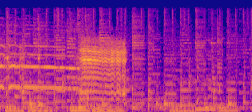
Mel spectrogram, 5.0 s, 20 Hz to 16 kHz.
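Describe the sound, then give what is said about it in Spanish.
A single rooster crow with a wavering, drawn-out call rises over a bouncy musical backing with steady low beats, loud, with no one speaking, played on a morning radio programme just after 8 a.m. “El gallo interrumpido por esos comentarios acertados y desacertados que hace nuestro productor Fuentes.”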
